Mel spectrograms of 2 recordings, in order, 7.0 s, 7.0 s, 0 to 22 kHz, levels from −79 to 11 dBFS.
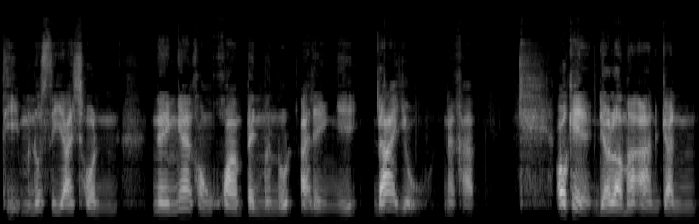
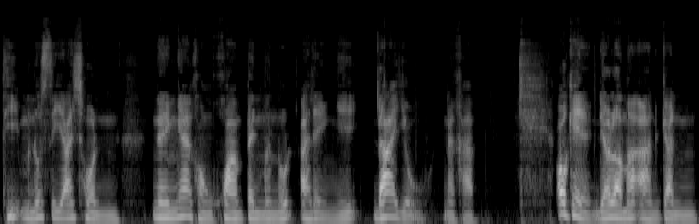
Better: second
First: thin; very; fading below 350 Hz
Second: none

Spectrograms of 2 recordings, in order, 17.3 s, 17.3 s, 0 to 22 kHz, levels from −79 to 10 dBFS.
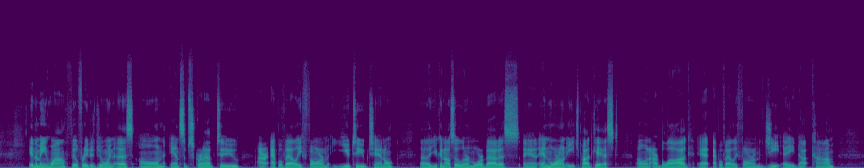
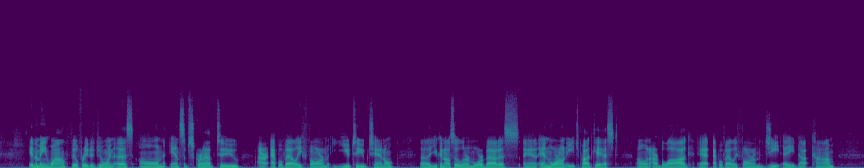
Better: first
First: none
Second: muffled; slightly; fading above 3.5 kHz

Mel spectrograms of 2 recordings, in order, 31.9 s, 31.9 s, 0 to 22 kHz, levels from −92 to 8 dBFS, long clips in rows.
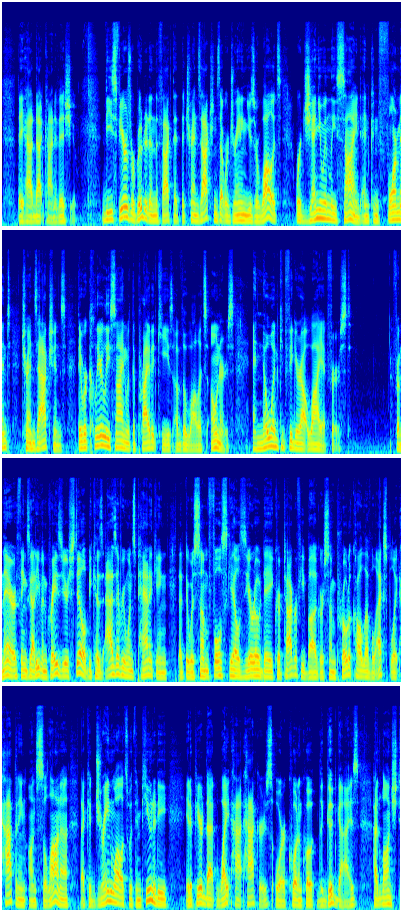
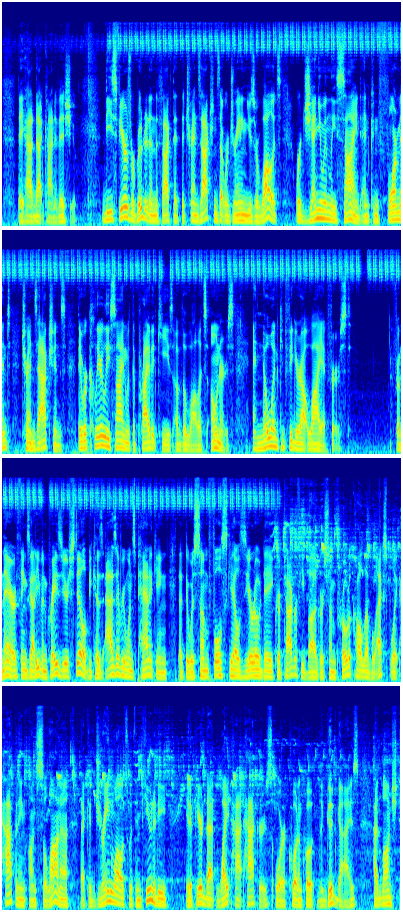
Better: first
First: none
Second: animal sounds; noticeable; throughout; 15 dB below the speech

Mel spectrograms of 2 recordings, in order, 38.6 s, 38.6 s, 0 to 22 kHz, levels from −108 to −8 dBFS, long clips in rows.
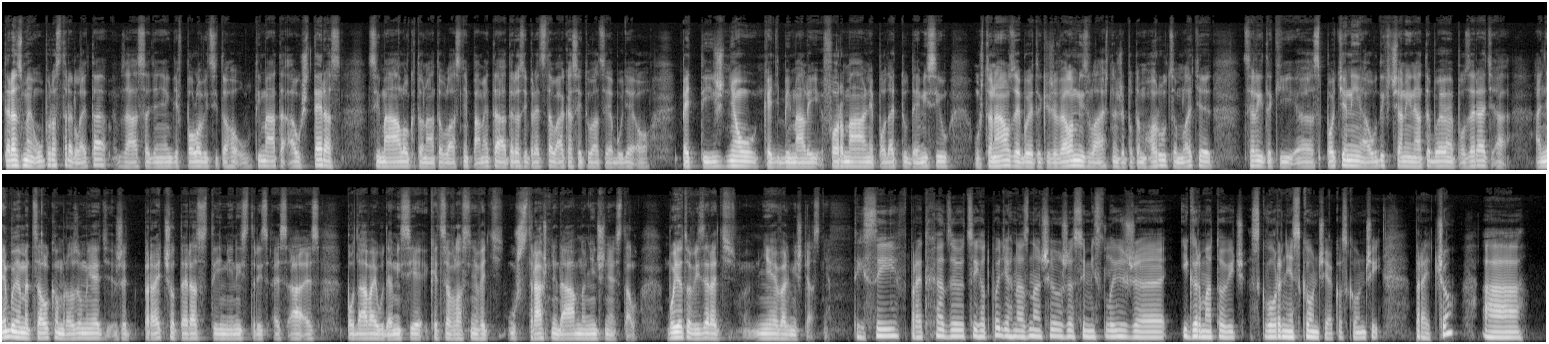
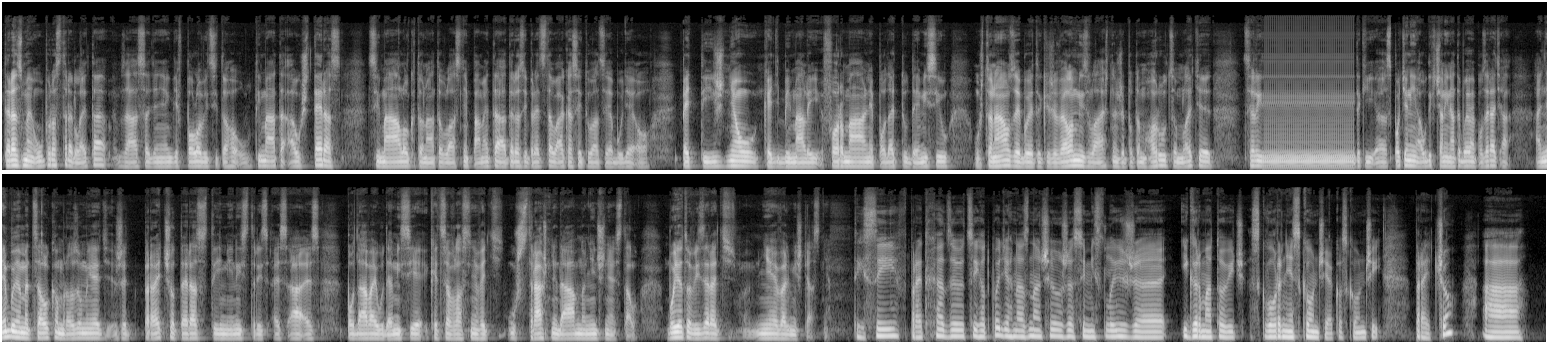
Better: first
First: none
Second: audio freezing; at 16 s for 1 s

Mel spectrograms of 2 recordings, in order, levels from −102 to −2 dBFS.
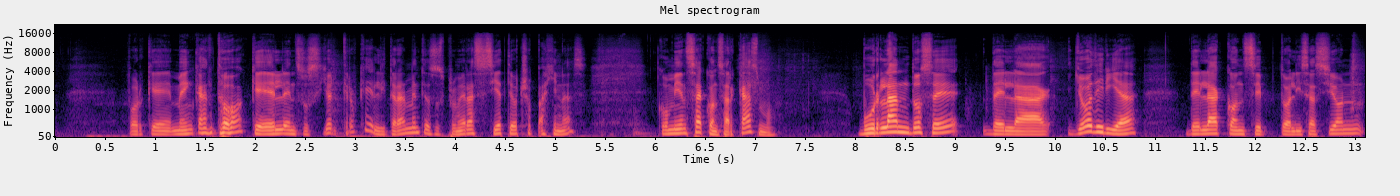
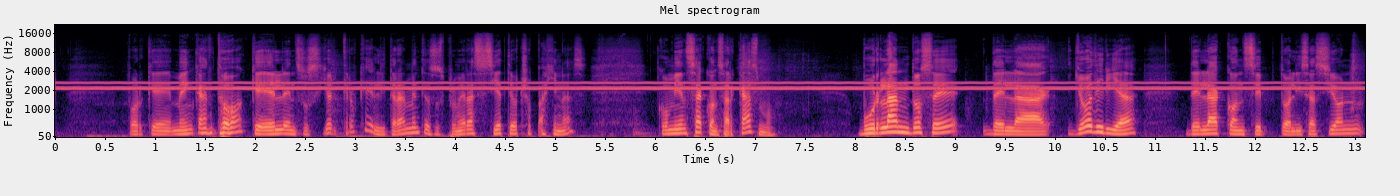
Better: first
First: none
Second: high-pitched whine; loud; throughout; 2 kHz, 7 dB below the speech

